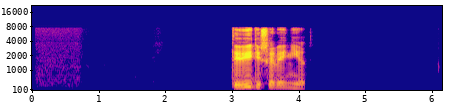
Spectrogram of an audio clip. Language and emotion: Russian, neutral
